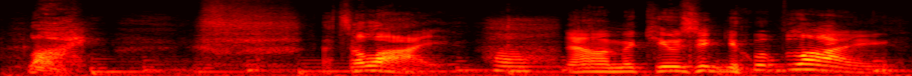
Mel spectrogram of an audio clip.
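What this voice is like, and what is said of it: Yelling. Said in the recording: “Now I'm yelling. Why am I yelling?”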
